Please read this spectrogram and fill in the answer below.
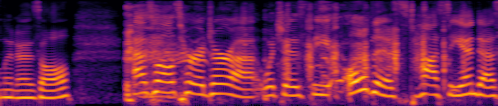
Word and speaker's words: Herradura: It's Herradura. I don't say it right because I'm not from the Mexicos. You gotta trill the R's. Herradura.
